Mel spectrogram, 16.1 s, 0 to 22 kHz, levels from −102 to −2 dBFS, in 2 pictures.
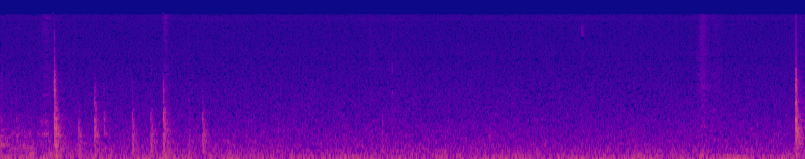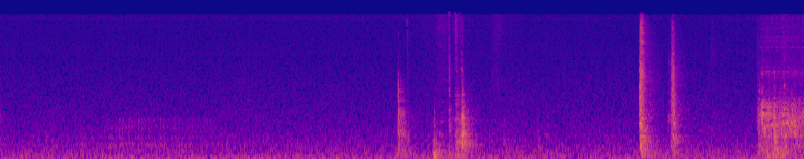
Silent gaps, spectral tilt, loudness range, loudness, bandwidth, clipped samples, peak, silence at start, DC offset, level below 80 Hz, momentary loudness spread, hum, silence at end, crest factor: none; -4 dB/octave; 17 LU; -50 LUFS; 16 kHz; under 0.1%; -22 dBFS; 0 s; under 0.1%; -64 dBFS; 20 LU; none; 0 s; 32 dB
